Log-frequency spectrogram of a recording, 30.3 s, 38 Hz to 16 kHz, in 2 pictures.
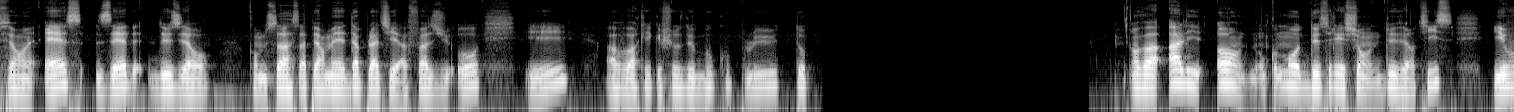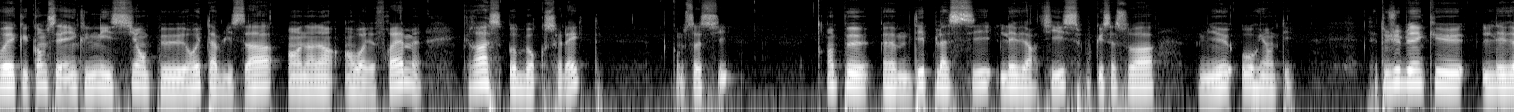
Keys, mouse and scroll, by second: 0.6 s, 2.9 KP_3, 4.8-6.9 drag, 6.9 z, 7.9-8.6 scroll up 3, 8.6-9.1 ctrl+scroll down 1, 9.1 z, 9.7-10.4 scroll down 3, 10.4-12.6 scroll up 4, 12.6 ctrl+Tab, 15.0-15.4 shift+scroll down 2, 15.4-18.4 scroll up 2, 18.4 z, 19.2 right click, 19.8 b, 20.9-21.7 scroll up 2, 21.7 right click, 22.0 b, 23.8 g.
